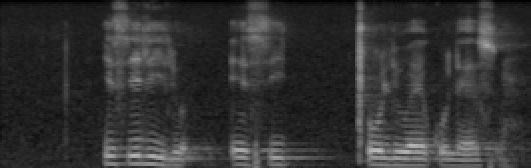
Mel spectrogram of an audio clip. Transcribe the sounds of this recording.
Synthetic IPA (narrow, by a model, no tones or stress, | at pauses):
isililɔesi | ǁoliwɛk̬ʼɔlɛːsɔ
